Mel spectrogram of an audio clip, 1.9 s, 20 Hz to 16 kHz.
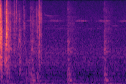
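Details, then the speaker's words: Sharp dry clicks on the key turn with no cranking at all: a reading of only 11.1 V, too weak to start the car. "hear clicking okay now we know that was not enough to start the car"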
